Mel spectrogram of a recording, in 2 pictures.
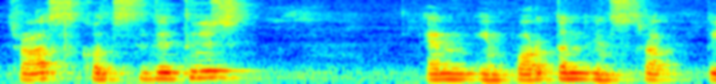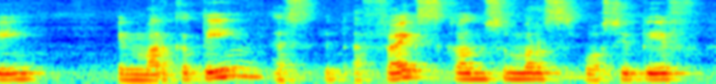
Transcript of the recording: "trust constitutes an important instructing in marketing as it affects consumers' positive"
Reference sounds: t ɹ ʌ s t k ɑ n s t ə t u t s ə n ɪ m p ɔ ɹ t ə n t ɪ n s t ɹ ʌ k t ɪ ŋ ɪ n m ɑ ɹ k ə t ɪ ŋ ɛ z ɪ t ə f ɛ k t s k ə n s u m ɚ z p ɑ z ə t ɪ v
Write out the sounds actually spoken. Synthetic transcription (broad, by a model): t ɹ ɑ s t k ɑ n s t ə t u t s ə n ɪ m p ɔ ɹ t ə n t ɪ n s t ɹ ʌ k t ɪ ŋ ɪ n m ɑ ɹ k ə t ɪ ŋ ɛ s ɪ t ə f ɛ k t s k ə n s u m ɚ s p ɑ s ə t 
